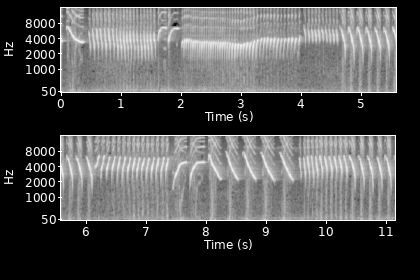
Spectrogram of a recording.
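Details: Canary tutor song with shifting trill tours: a high rapid trill, a low wavering rolling buzz, fast level trills, then slower descending whistled sweeps and another rapid trill.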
